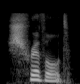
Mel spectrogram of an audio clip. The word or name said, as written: shriveled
